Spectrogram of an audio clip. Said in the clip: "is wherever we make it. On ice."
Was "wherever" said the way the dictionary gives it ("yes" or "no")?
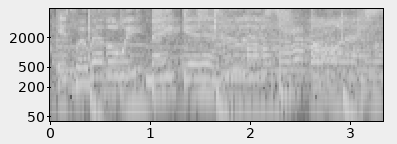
yes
